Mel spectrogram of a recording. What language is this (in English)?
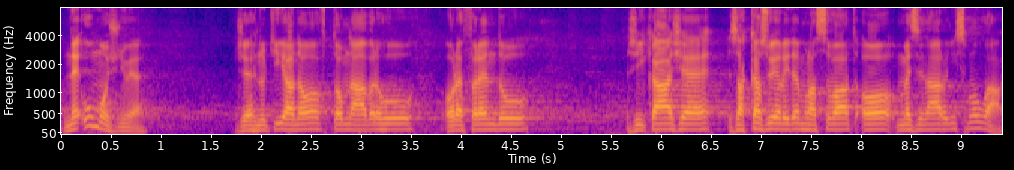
Czech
